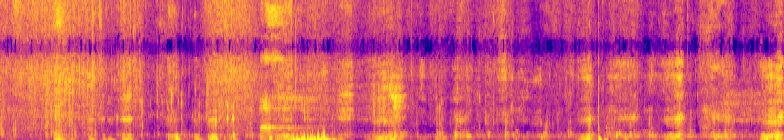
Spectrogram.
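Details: Cane Corso female named Catalina, indoors, giving birth and pushing out her fourth puppy after three already born; low, throaty grunts and strained groans come in bursts, the loudest near three seconds, with rustling around.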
